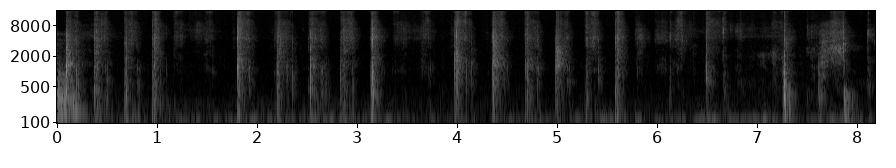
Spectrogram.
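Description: A deck of tarot cards being shuffled and handled: an irregular run of short card snaps and clicks, about three a second.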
